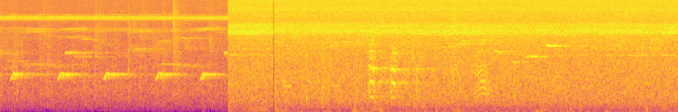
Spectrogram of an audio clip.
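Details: Male Plain-pouched Hornbill (Rhyticeros subruficollis) perched low in Belum-Temenggor rainforest, Malaysia, giving short, soft, slightly rising calls about every second over a steady insect hum.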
